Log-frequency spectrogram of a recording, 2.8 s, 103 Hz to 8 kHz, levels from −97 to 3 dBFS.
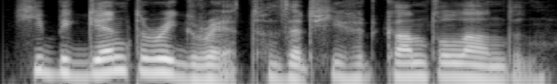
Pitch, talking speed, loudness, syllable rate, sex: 160 Hz, 215 wpm, -18 LUFS, 4.9 syllables/s, male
